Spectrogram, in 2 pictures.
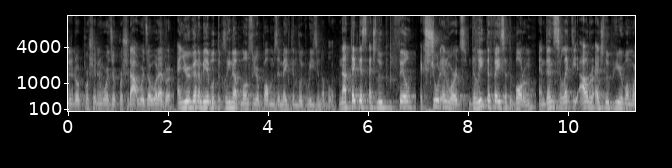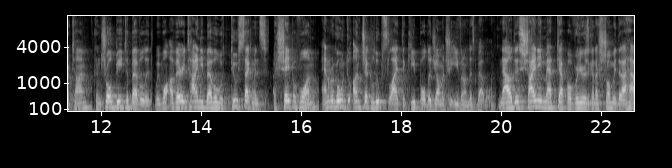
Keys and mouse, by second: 1.2 middle click, 1.8 Tab, 2.2 middle click, 3.0 Tab, 3.2 right click, 3.4 middle click, 3.8 right click, 4.0 middle click, 4.4 Tab, 4.5-5.3 middle drag, 5.3 alt+1, 5.6 alt+right click, 6.0 middle click, 6.5 f, 6.7 middle drag, 7.2 e, 8.1 x, 9.3 middle click, 9.3 2, 10.2 alt+right click, 10.8 z, 10.9 middle drag, 11.4 middle click, 11.9 ctrl+b, 15.3 click, 17.4-18.9 drag, 18.9 middle drag, 19.3 Tab, 19.5 middle drag, 19.8-21.3 drag, 21.5-22.6 middle drag.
